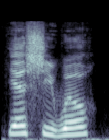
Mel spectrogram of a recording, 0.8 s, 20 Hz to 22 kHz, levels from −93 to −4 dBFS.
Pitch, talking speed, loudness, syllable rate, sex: 195 Hz, 220 wpm, -16 LUFS, 4.4 syllables/s, male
